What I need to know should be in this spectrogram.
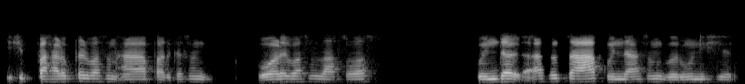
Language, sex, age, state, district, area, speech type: Kashmiri, male, 18-30, Jammu and Kashmir, Shopian, rural, conversation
